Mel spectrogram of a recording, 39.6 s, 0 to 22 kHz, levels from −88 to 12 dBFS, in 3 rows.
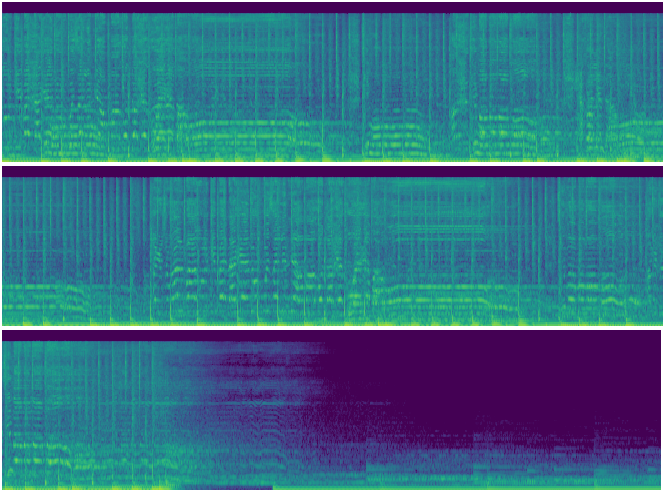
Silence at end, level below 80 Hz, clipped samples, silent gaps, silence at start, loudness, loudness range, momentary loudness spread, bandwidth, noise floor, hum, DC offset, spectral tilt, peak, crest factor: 0 s; -12 dBFS; under 0.1%; none; 0 s; -14 LUFS; 14 LU; 15 LU; 16.5 kHz; -35 dBFS; none; 10%; -3.5 dB/octave; 0 dBFS; 12 dB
